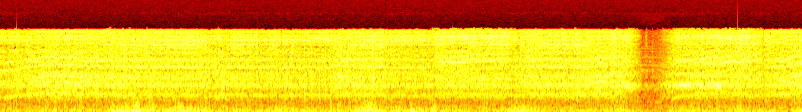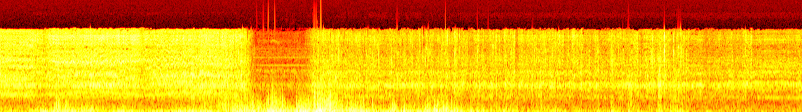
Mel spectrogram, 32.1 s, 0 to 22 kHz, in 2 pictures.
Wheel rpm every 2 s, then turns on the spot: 150, 160, 160, 160, 160, 160, 90, 160, 160, 160, 70, 60, 70, 70, 60, 60.
20-22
